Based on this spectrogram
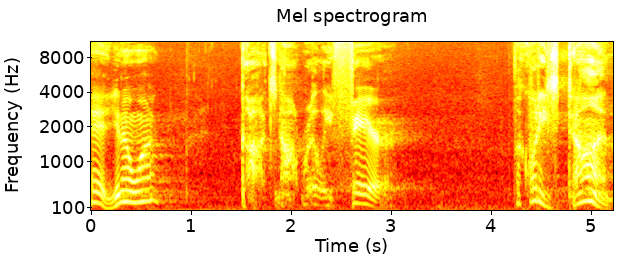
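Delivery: soft, hushed, tempting whisper. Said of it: "what the devil comes and whispers to us".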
